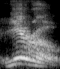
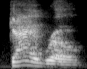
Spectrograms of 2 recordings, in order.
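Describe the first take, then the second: First: The G is silent and the R is rolled. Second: The G is sounded and the R is not rolled. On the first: The speaker calls it right. "In all actuality, it's gyro. G is silent, and you gotta let the R roll" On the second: The speaker calls it wrong. "you may pronounce it gyro"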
